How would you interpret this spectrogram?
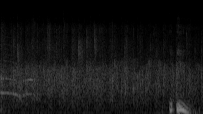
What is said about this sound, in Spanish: Alguien le da un aplauso al Señor fuerte. Pero, come on, give the Lord a hand clap like you mean it.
